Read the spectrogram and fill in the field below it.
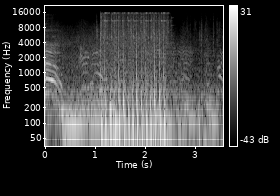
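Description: Rapid machine gun fire in Call of Duty: WWII, a fast, loud, rhythmic burst lasting over a second amid shouted voices and battlefield noise, with scattered shots trailing afterward.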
